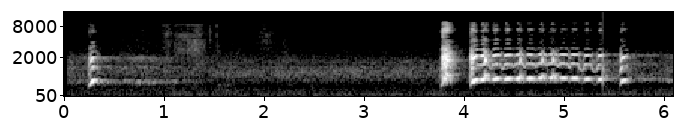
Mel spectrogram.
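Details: Coyotes howling at night: a brief wavering howl, then a sharp bark and a quick run of yipping notes.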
